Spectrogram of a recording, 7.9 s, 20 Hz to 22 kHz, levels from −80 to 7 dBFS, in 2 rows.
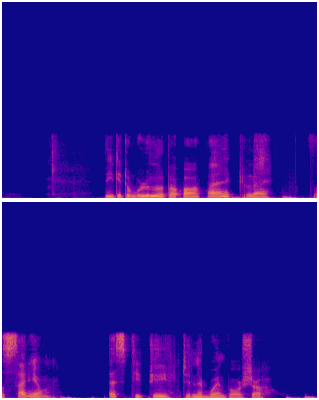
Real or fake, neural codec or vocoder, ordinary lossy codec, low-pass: fake; codec, 16 kHz, 1 kbps, X-Codec, HuBERT features, trained on balanced general audio; none; 7.2 kHz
